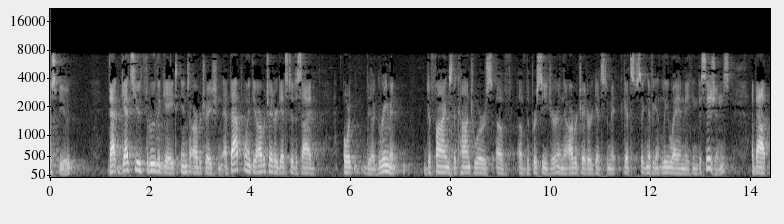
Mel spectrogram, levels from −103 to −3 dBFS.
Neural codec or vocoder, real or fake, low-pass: none; real; 7.2 kHz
